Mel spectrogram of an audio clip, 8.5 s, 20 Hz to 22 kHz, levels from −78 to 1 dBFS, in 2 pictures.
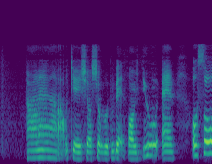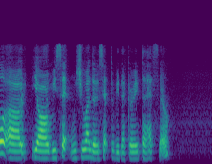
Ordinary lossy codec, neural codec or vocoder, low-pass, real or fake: MP3, 48 kbps; codec, 16 kHz, 0.5 kbps, FunCodec, trained on Chinese and English, 25 frames a second; 7.2 kHz; fake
